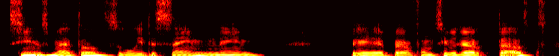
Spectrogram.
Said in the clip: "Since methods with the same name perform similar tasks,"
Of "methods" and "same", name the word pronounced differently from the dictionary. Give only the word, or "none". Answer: methods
